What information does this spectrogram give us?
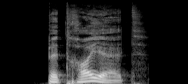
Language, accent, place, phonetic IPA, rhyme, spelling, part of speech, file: German, Germany, Berlin, [bəˈtʁɔɪ̯ət], -ɔɪ̯ət, betreuet, verb, De-betreuet.ogg
- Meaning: second-person plural subjunctive I of betreuen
